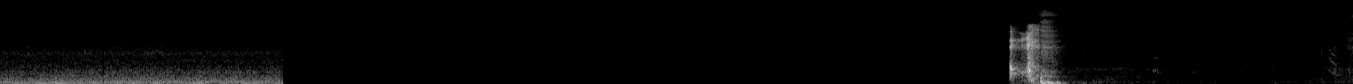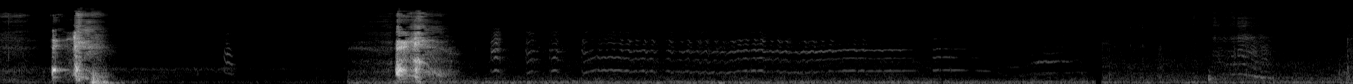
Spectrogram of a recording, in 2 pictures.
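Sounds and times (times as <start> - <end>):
cat sneezing: 10.1 - 10.7, 13.3 - 14.8, 17.4 - 18.2
cat yowling: 15.6 - 16.0, 18.3 - 24.5.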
